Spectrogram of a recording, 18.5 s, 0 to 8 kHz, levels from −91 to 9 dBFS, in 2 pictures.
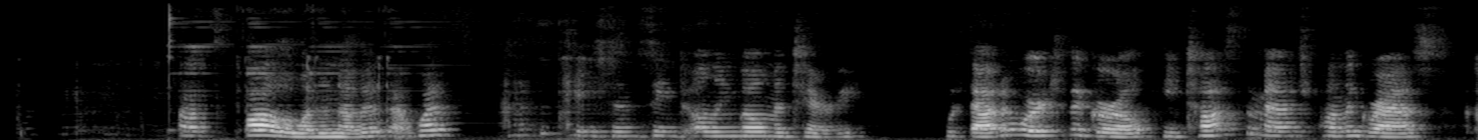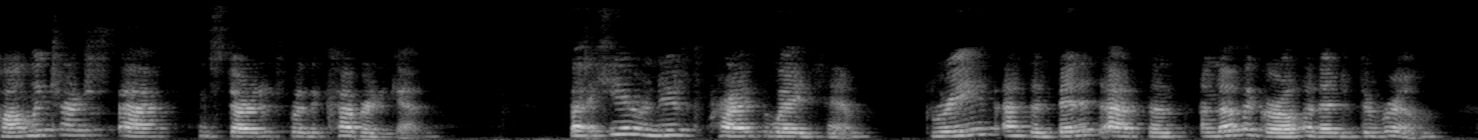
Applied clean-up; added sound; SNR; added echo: neural mask model DeepFilterNet 3.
